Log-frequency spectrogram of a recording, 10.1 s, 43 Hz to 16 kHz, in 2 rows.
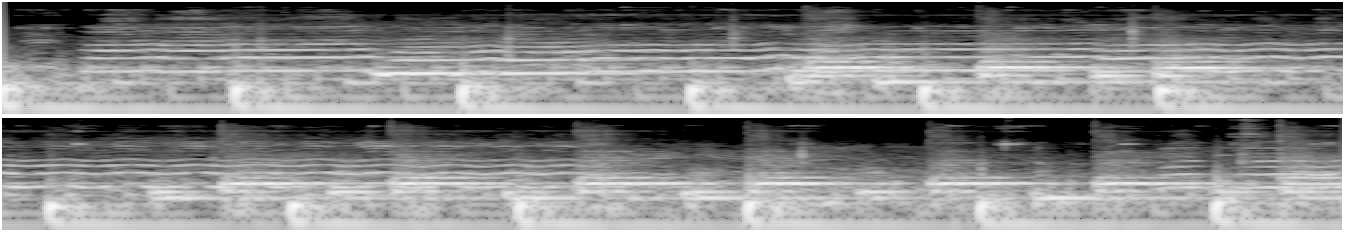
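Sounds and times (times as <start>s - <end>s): repeating metallophone notes: 2.2s - 10.0s.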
